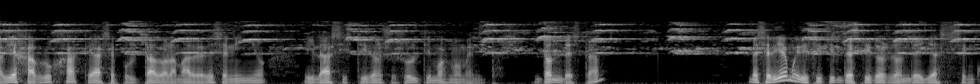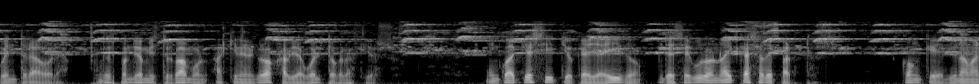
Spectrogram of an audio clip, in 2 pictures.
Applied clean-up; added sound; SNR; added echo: none; Bird; 0 dB; none.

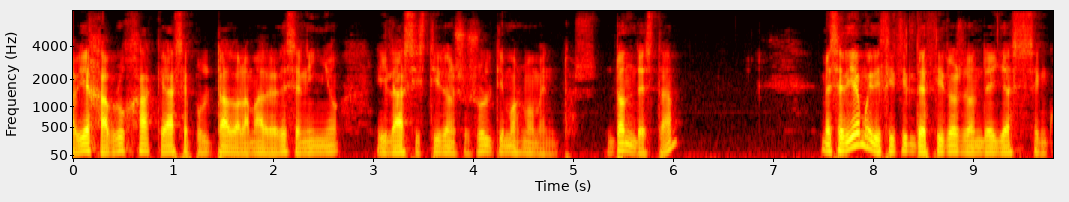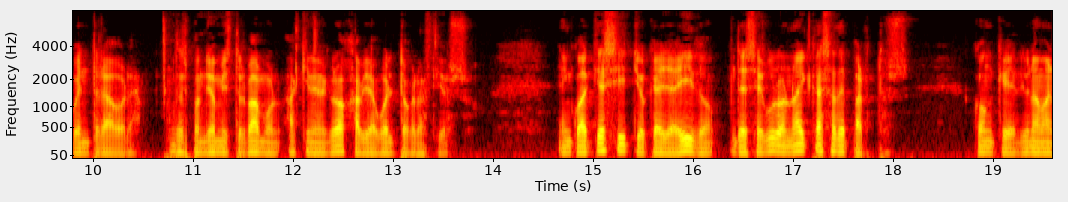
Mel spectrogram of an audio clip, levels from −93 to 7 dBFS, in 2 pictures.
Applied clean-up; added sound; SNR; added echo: none; none; none; none.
